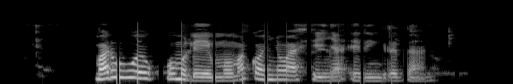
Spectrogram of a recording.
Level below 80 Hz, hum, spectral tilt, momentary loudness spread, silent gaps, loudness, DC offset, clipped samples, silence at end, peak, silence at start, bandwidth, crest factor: -60 dBFS; none; -5 dB/octave; 13 LU; 0.63-0.94 s, 3.07-3.11 s; -22 LUFS; under 0.1%; under 0.1%; 0.8 s; 0 dBFS; 0.35 s; 7.6 kHz; 22 dB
